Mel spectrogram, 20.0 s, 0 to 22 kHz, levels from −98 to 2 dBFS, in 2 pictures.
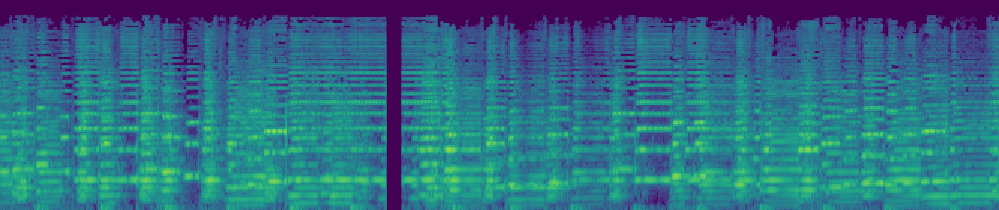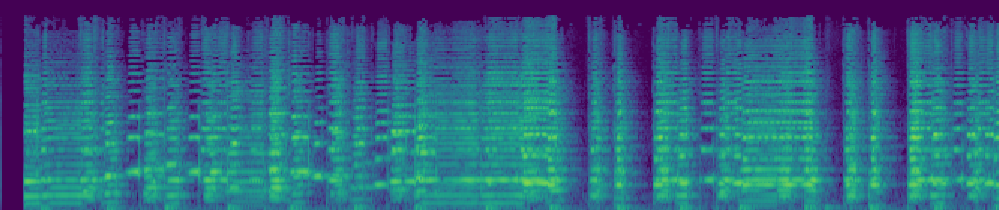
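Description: At 3.85 s and again at 9.98 s there's a stream reconnect: 158 ms then 240 ms of silence, and the fresh decoder resumes about 0.15 s, then 0.66 s, earlier.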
